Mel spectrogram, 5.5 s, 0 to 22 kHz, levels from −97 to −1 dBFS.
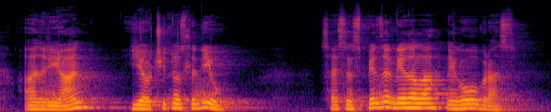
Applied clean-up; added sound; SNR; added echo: none; Brass instrument; 18 dB; none.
